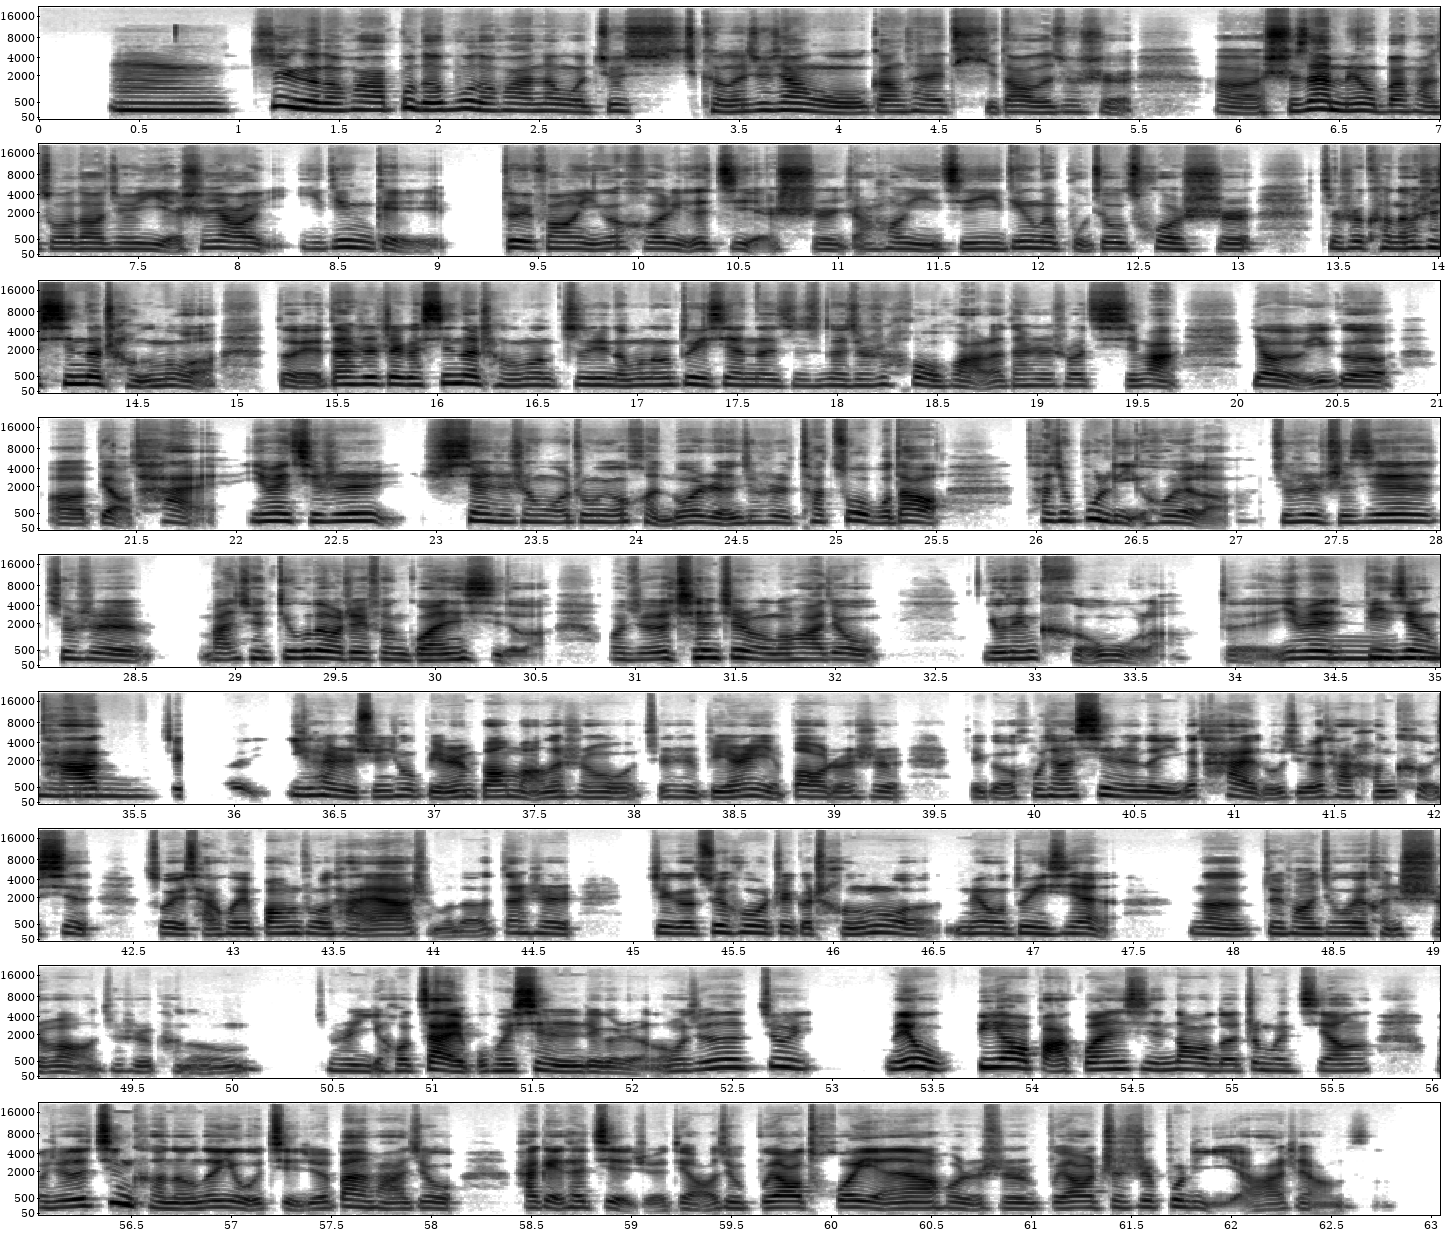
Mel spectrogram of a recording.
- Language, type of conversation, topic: Chinese, podcast, 你怎么看“说到做到”在日常生活中的作用？
- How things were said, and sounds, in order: none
